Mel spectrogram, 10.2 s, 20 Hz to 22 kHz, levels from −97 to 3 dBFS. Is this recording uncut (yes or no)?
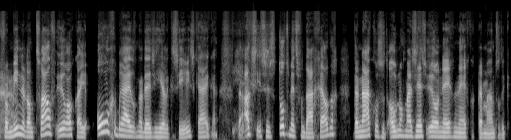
yes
